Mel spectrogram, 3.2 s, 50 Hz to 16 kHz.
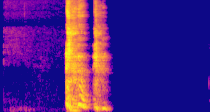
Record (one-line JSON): {"cough_length": "3.2 s", "cough_amplitude": 32767, "cough_signal_mean_std_ratio": 0.28, "survey_phase": "beta (2021-08-13 to 2022-03-07)", "age": "18-44", "gender": "Female", "wearing_mask": "No", "symptom_none": true, "symptom_onset": "3 days", "smoker_status": "Never smoked", "respiratory_condition_asthma": false, "respiratory_condition_other": false, "recruitment_source": "REACT", "submission_delay": "1 day", "covid_test_result": "Negative", "covid_test_method": "RT-qPCR", "influenza_a_test_result": "Negative", "influenza_b_test_result": "Negative"}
